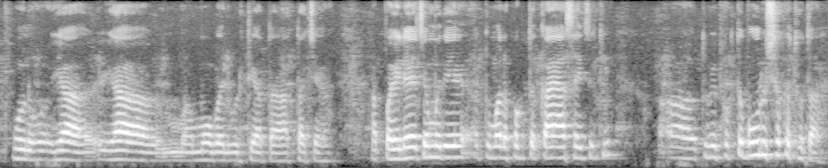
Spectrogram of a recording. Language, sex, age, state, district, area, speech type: Marathi, male, 60+, Maharashtra, Osmanabad, rural, spontaneous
